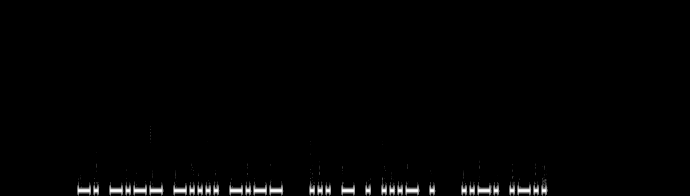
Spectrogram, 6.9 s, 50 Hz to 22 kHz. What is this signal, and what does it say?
Morse code, heard as a keyed tone, about 30 wpm, 700 Hz. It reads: NY6Y STEVE FL
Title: K1USN SST QSO Practice - 30wpm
